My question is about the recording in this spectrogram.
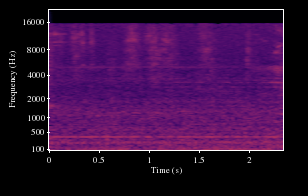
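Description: Faint rubbing of a marker pen on a whiteboard as a word is written, over a faint steady hum.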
